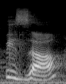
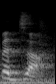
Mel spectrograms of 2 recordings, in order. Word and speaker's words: pizza: Usually people pronounce it as pizza, but it is not pronounced as pizza, it is pronounced as pizza. We just have to focus very less on the word Z.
